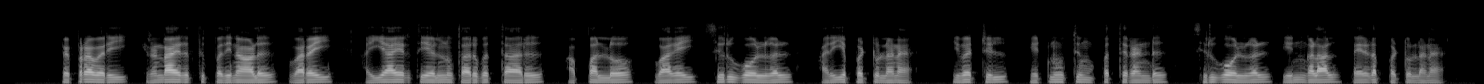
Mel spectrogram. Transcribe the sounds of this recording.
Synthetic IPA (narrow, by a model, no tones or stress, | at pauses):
pɛpɾɐʋɐɾiɪɾɐɳɖaːjɪɾɐt̪ːɯpɐðɪnaːɭɯʋɐɾɐɪ | ɐjːaːjɪɾɐt̪ːiɛɻnuːt̪ːɯɐɾɯbɐt̪ːaːɾɯ | ɐpːɐlːoː | ʋɐɣɐɪsɪɾɯɣoːɭɣɐɭ | ɐɾɪjɐpːɐʈːɯɭːɐnɐ | ɪʋɐʈrɪl | ɛʈːnuːt̪ːimʊpːɐt̪ːɪɾɐɳɖɯ | sɪɾɯɣoːɭɣɐɭɛɳɡɐɭaːlpɐjɐɾɪɽɐpːɐʈːɯɭːɐnɐ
